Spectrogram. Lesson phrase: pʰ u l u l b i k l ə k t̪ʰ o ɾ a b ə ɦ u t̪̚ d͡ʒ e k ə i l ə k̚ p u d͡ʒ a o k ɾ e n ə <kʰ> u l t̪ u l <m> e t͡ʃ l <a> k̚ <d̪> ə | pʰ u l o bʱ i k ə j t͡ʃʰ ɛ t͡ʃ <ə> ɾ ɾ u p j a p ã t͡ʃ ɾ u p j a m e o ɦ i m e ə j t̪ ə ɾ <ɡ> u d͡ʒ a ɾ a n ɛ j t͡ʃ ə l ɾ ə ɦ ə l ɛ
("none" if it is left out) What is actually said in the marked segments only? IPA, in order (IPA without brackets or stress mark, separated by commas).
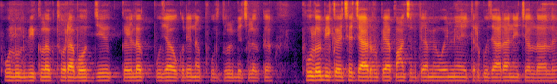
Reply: pʰ, b, ə, t̪, a, ɡ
